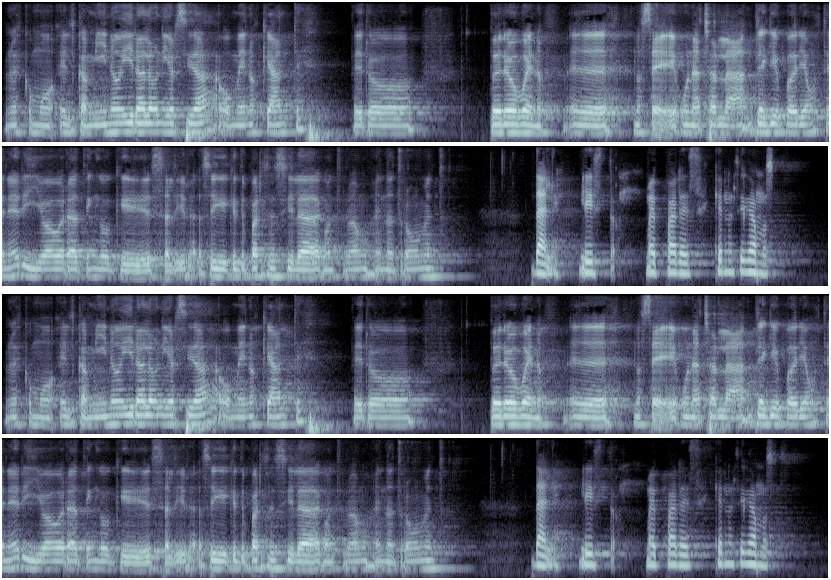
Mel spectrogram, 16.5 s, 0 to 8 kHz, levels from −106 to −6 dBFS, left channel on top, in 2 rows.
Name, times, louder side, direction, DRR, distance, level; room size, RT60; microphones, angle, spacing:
voice 1, 0.0-3.2 3.5-4.1 4.9-12.6, left 1 dB, 15° left, 6 dB, 2.8 m, -29 dB
voice 2, 13.6-14.2 14.7-16.0, left 3 dB, 85° left, 16 dB, 1.3 m, -29 dB
28.0 x 21.5 x 10.0 m, 0.88 s
head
